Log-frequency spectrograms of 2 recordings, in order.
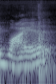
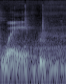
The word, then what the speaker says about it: Waite: I've been pronouncing it wrong. I want to say Wyatt, but I believe it's Waite.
